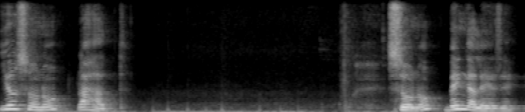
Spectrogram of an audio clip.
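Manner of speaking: teacher demonstrates introducing yourself; example introduction. Shown as a demonstration. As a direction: model self-introduction in Italian. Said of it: "যেমন".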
